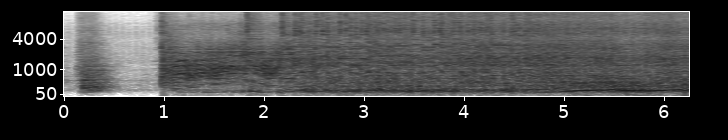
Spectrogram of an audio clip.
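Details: 1953 Hemi engine with its old carburetor catches after a short crank and settles into a steady, even run with a slight pitch rise; normal idle, running healthy.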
